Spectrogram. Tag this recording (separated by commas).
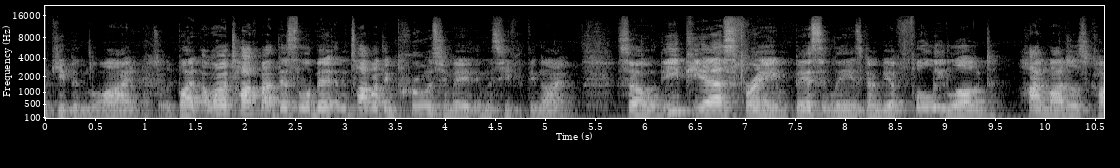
Speech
